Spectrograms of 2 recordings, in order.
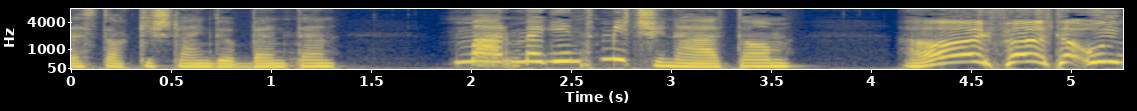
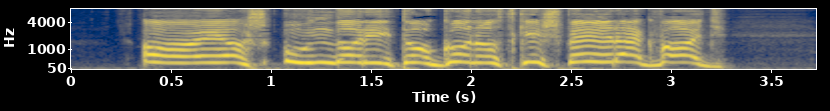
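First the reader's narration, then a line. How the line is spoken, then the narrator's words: Full-throated furious bellow. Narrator (Hungarian): üvöltött Dorong teli torokból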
